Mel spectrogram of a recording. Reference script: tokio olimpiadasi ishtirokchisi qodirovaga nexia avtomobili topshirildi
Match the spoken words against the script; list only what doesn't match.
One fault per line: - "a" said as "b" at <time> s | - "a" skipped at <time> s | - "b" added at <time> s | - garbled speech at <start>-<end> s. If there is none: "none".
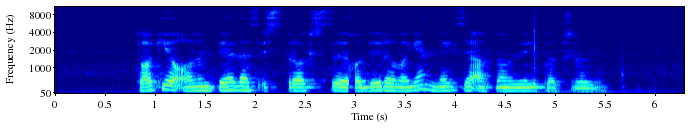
none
